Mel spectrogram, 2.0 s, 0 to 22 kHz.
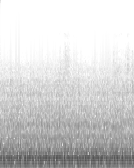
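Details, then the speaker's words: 1999 Porsche 911 Carrera with a newly fitted semi-solid transmission mount and semi-solid engine mounts, driven on the freeway at higher revs: low engine drone with a light, fast transmission gear rattle that stops when the clutch is pressed. "but you can hear a little like rattling the transmission with the clutch in that goes away"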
